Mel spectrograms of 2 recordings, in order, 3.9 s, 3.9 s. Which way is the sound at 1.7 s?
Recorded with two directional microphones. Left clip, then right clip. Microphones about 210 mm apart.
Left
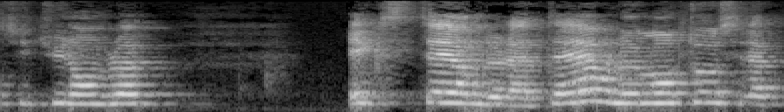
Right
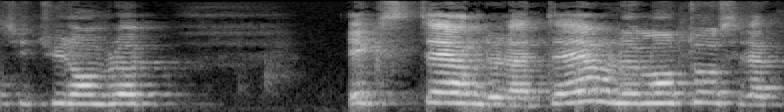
50° right (ahead or behind).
